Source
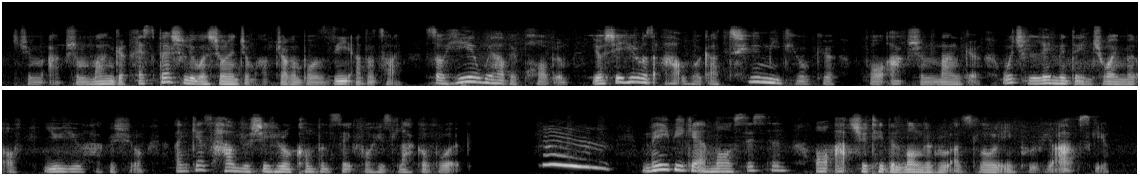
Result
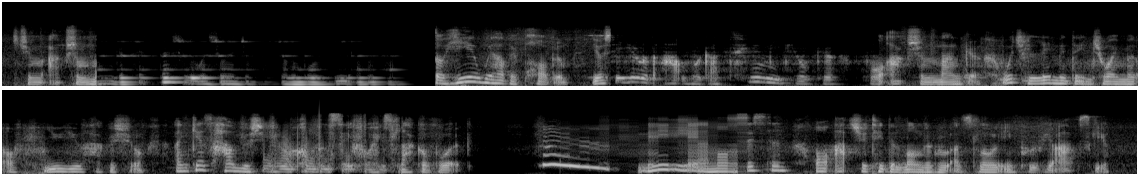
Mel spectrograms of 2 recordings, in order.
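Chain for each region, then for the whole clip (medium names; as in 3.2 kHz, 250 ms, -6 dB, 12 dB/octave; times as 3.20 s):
0.94–4.34 s: pitch-class resonator G, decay 0.37 s + three bands expanded up and down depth 70%
6.08–8.77 s: four-pole ladder low-pass 1.5 kHz, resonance 55% + hum notches 50/100/150/200/250/300/350/400 Hz + comb 2.6 ms, depth 73%
9.51–12.15 s: upward compressor, threshold -26 dBFS + distance through air 400 m
13.96–15.36 s: high-pass 220 Hz + transient shaper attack -11 dB, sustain +10 dB + transformer saturation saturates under 1.3 kHz
16.94–18.83 s: spectrogram pixelated in time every 100 ms + band-stop 580 Hz, Q 6.8
whole clip: peaking EQ 3.6 kHz +4 dB 0.25 oct; compression 4:1, threshold -28 dBFS; trim +7.5 dB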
